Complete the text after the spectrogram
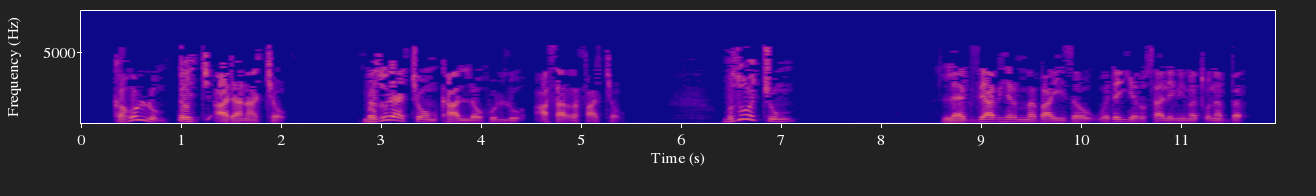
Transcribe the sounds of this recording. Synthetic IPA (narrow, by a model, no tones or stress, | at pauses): kʰəɦulːumʔɨd͡ʒːa̰d̪anat͡ʃːɛ̰w | bəzuɾɪjat͡ʃːɛwɨmkʰalːəwhulːua̰sarːəfat͡ʃːɛ̰w | bɨzuwo̞t͡ʃːum | ləɨɡzijaβhe̞ɾməbajɪzəwwɔd̪əɨjɛɾusale̞mjɪmət̪ʼunəbːəɾ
